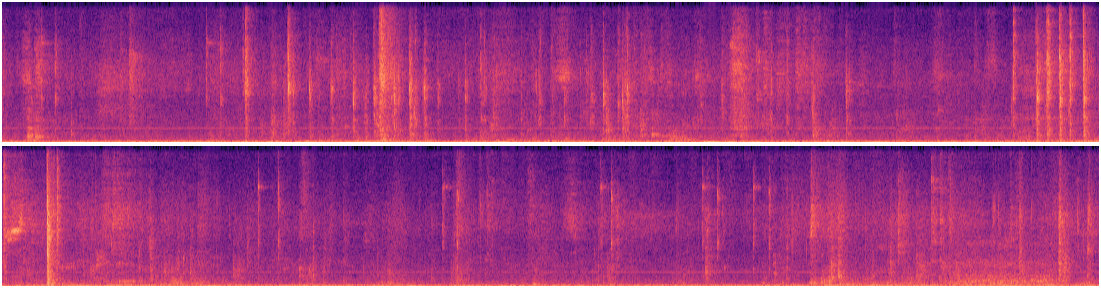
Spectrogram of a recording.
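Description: Classroom room noise: scattered light clicks and taps, with a cluster about eight seconds in, over a steady low hum and faint voices.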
